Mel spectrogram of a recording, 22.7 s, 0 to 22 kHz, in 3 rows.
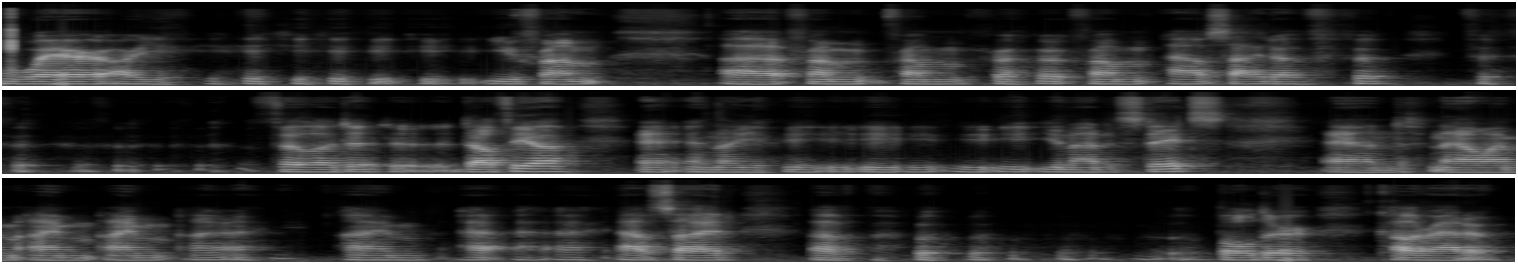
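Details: Adult man who stutters; onset in third grade, around age 8; speech therapy off and on until about age 20, later trained as a speech therapist; stuttering.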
